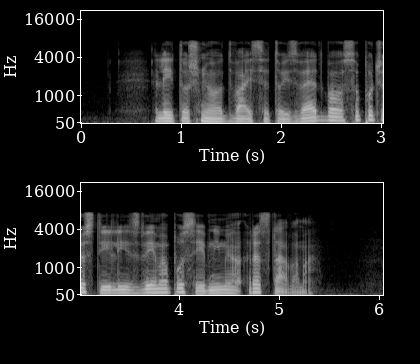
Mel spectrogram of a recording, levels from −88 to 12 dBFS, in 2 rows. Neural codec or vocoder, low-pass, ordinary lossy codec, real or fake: none; 7.2 kHz; none; real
